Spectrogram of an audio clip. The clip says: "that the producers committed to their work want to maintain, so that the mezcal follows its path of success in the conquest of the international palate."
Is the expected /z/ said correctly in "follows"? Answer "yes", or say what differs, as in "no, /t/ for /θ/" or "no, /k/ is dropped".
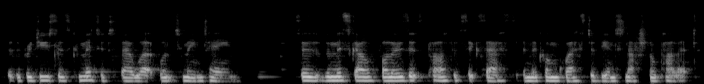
yes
